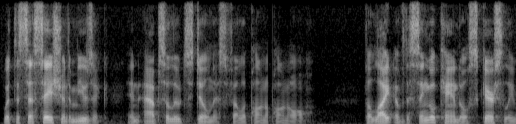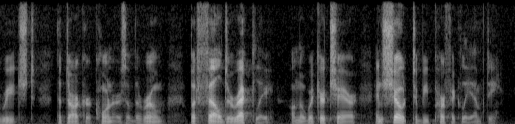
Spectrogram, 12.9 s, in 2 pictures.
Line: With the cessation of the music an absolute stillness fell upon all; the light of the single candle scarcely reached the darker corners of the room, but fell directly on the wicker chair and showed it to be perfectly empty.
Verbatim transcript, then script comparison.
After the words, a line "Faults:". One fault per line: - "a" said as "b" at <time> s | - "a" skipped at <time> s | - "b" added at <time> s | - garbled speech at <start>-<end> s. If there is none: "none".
With the cessation the music an absolute stillness fell upon upon all; the light of the single candle scarcely reached the darker corners of the room, but fell directly on the wicker chair and showed to be perfectly empty.
Faults:
- "of" skipped at 0.9 s
- "upon" added at 3.3 s
- "it" skipped at 11.6 s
